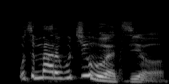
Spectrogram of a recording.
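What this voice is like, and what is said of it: Put-on Italian accent. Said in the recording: “in an Italian accent”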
